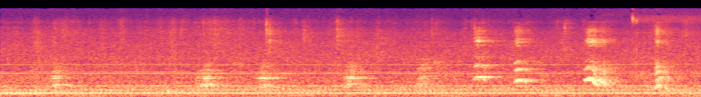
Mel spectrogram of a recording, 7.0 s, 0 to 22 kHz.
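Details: Litter of chocolate Great Dane puppies, dated 7-19-11, gives thin, high-pitched whimpers and yips, about six spaced over seven seconds and growing louder toward the end, above a steady low electrical hum.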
